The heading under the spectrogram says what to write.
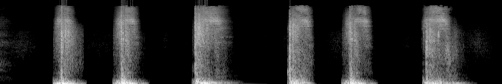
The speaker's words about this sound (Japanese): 大きくは振りかぶることはできないから、威力は普通のジャブ以下ですけど、こういう弱いパンチを受けるの、むしろ気持ちいいんじゃないですか？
